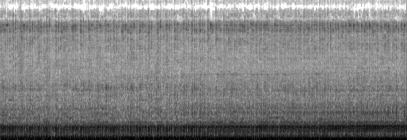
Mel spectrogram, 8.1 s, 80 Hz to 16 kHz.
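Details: Honda CB400 four-cylinder with four carburetors in an off-road golf cart, throttle linkage not yet finished, idle being balanced: fast even purr, no misses or hunting, all cylinders smooth; normal idle.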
